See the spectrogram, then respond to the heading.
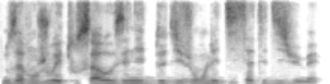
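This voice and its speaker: A woman's voice: mid-range voice, fairly even intonation, quick pace, warm tone, breathy edge, no echo, clean studio sound. A young woman, a mezzo-soprano student, telling a personal story to camera in a chatty way with lots of asides and fillers. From Sicilian heritage.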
